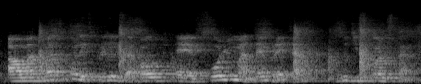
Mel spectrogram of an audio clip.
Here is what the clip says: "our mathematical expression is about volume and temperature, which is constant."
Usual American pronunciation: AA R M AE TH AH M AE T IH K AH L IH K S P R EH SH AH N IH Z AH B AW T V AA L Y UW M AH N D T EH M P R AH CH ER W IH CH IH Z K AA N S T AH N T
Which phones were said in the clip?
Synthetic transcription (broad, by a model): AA M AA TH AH M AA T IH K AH L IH K S P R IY AH N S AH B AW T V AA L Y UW M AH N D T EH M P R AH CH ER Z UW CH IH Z K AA N S T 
